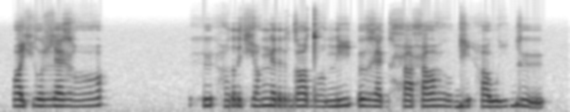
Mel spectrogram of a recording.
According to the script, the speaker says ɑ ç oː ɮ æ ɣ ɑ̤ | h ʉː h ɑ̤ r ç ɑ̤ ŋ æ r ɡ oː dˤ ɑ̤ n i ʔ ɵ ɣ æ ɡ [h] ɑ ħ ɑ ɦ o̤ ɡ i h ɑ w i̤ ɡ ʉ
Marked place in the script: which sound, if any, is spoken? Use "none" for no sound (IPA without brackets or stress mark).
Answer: ħ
